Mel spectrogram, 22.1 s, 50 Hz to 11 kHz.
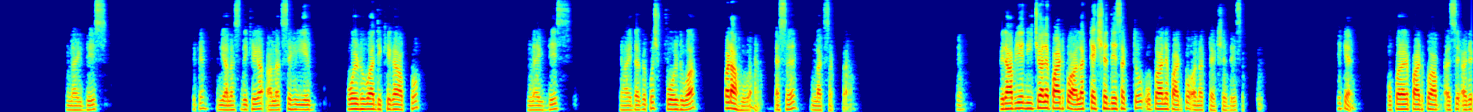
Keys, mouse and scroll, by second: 1.4 click, 3.1 click, 3.8 click, 4.2 alt+middle click, 5.0 middle click, 5.9 click, 7.2 click, 7.8-9.8 alt+middle drag, 11.8 click, 12.4-13.9 alt+middle drag, 14.6 click, 17.1 click, 18.7 alt+click, 18.7 alt+middle click, 19.5 click, 21.2 click.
